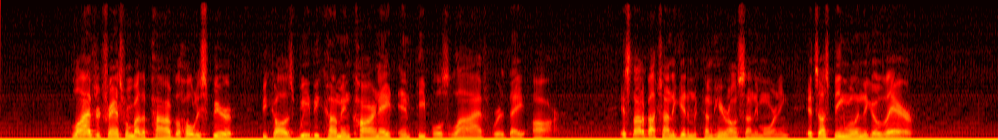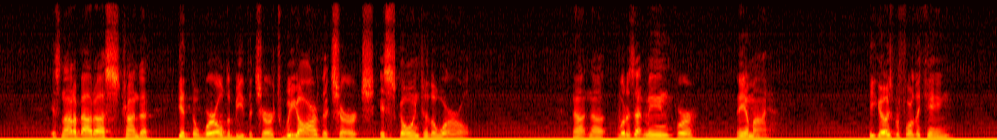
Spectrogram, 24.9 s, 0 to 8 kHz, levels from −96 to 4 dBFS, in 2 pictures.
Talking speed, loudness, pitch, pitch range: 180 wpm, -37 LUFS, 130 Hz, 120-150 Hz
